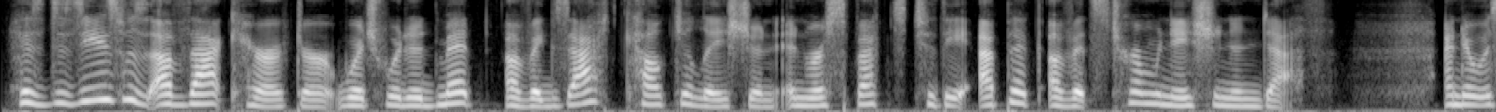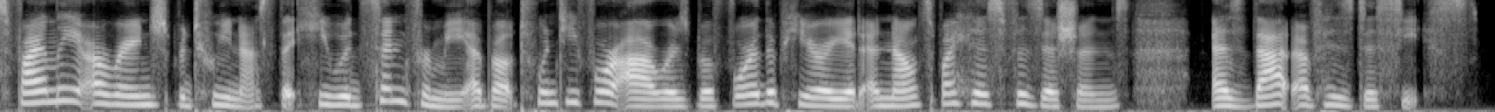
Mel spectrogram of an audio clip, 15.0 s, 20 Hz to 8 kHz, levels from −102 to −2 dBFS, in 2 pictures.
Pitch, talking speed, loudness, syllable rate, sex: 225 Hz, 205 wpm, -20 LUFS, 6.0 syllables/s, female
